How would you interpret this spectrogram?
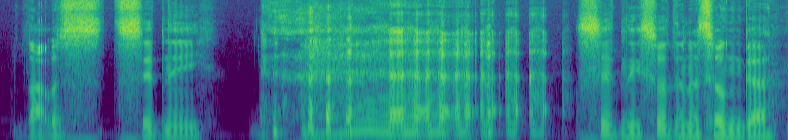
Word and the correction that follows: Sudenagunta: Did I say it right? No. – For the purposes of treason, yes, you did. – Oh yeah. How would I say it? We'll bleep it. – It's Sudenagunta. – Sudenagunta? – Yeah. – Oh, nearly there. Put a little spoonerism in there.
